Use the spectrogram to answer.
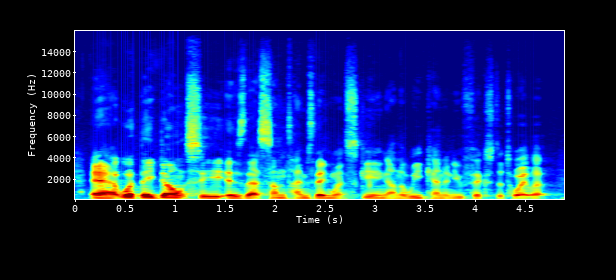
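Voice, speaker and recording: With an American accent, a man talks at a fairly quick pace in a monotone, flat intonation, his loudness swinging widely. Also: medium pitch for a man. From upstate New York (near Cooperstown). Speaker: real estate investor and realtor. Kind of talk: round table discussion.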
